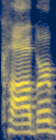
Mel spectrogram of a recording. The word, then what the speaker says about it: caber: the way um my research is titled it's pronounced cober but I'm gonna preface something in the second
